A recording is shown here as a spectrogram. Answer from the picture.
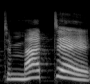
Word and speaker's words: Maite: By the way, we were not on YouTube Live when I first made the connection of the song "She's Maite," and that is the way you pronounce her name.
